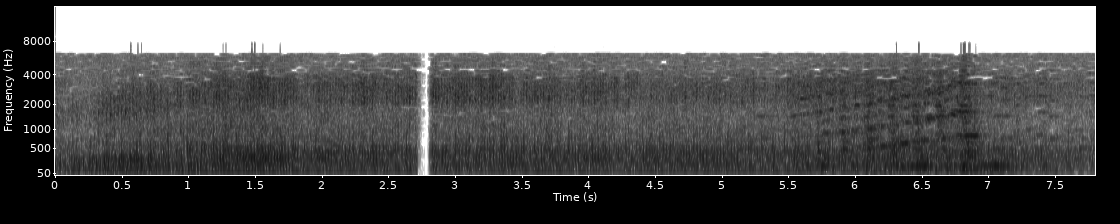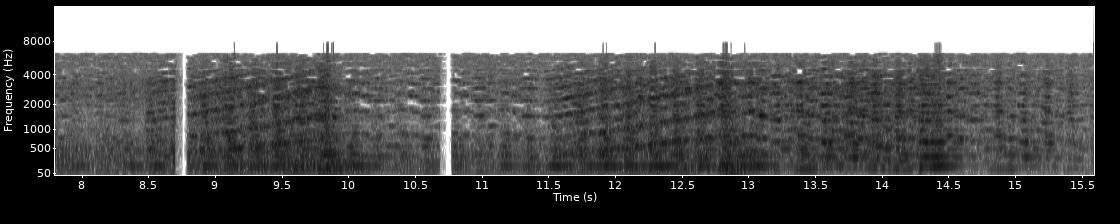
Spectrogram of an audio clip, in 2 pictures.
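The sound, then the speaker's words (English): Bomber airplane engines roar steadily and loudly, revving up in several rising sweeps of pitch as the bombers take off to circle, with no voices over the din. “Rogers, take off in circle until the pursuit planes fall in behind you.”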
